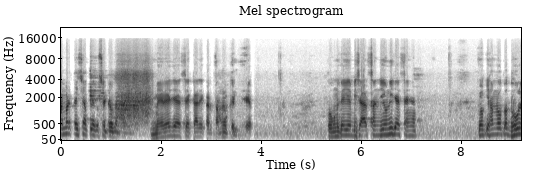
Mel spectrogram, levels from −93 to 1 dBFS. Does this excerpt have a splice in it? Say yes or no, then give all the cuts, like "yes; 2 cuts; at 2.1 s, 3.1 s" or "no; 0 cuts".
yes; 1 cut; at 1.7 s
